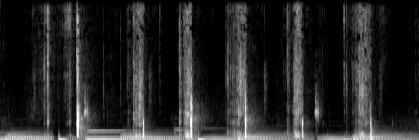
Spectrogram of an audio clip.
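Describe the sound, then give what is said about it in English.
Knife chopping onion and garlic: several crisp, uneven chops with short pauses between them, fairly quiet, with no talk. “We'll chop up a little onion, garlic.”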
